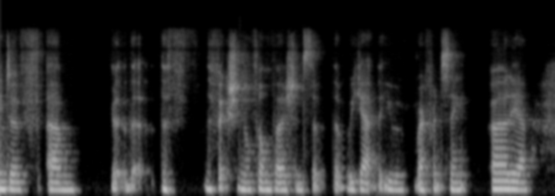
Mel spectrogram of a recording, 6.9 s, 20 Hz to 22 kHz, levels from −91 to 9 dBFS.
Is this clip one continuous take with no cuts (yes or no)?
yes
